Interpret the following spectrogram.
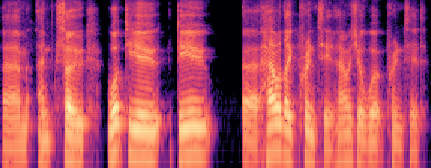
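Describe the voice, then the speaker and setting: A man's voice: mid-range voice, expressive, unhurried, a little mellow. A man hosting a casual video interview, chatty and jokey, with lots of fillers and restarts. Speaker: interview host.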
